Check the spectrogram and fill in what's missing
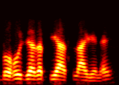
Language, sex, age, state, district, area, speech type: Maithili, male, 60+, Bihar, Sitamarhi, rural, conversation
